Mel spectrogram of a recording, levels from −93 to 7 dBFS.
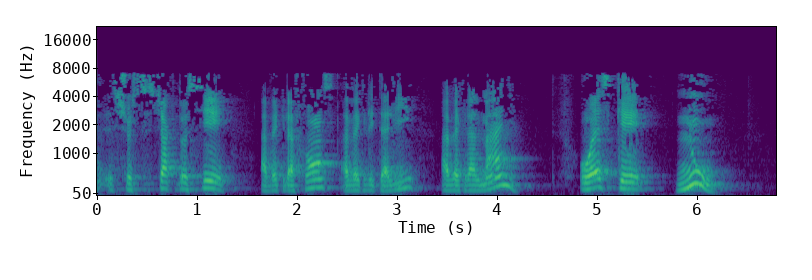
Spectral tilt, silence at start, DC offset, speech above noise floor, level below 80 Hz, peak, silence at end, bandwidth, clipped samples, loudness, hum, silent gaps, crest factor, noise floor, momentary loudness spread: -3.5 dB/octave; 0 s; under 0.1%; 36 dB; -70 dBFS; -10 dBFS; 0.55 s; 7.2 kHz; under 0.1%; -29 LUFS; none; none; 20 dB; -64 dBFS; 12 LU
